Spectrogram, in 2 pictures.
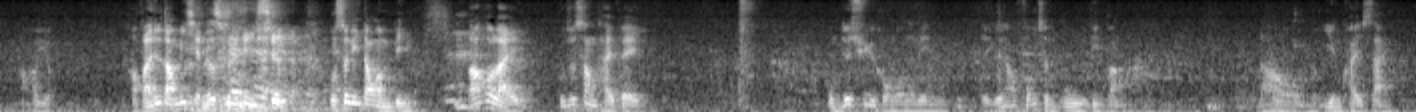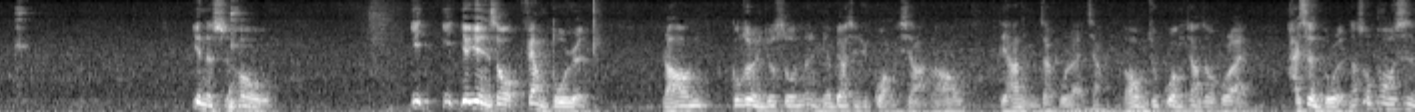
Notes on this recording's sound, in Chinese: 錄製地點 《在朋友家 小吃吧》。所以，錄影結束之後，我都還問了現場的讀者。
